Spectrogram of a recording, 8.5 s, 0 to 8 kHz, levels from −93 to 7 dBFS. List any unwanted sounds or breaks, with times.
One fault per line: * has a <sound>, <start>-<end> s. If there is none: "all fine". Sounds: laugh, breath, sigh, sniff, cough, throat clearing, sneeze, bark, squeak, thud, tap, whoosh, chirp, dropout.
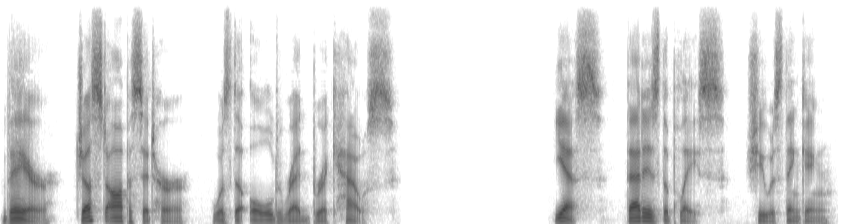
all fine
